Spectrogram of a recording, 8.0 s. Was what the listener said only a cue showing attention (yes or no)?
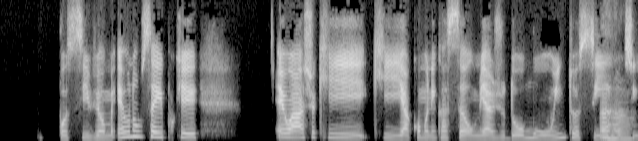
yes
